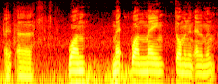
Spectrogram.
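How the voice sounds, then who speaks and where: A man's voice: on the low side, fairly even intonation, takes it slowly, mellow, a little hiss or hum. A man rambling through a spiritual vlog, filling his talk with tag questions, recorded outdoors on a handheld phone. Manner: rambling, filler-heavy, tags lines with "innit, yeah?". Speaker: vlogger. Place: outdoors in an urban area. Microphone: handheld phone camera.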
